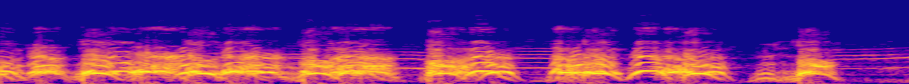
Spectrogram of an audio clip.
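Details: Basset hounds baying at a mechanical Halloween cat during Halloween setup; deep, curved, howl-tinged barks in quick bursts of two or three, overlapping voices.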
